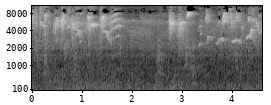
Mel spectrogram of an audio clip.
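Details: Brown-throated sunbird, called konin or kolibri ninja, singing actively. Thin, very high twittering phrases of quick downward and upward sweeps come in rapid bursts over a steady background hiss.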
